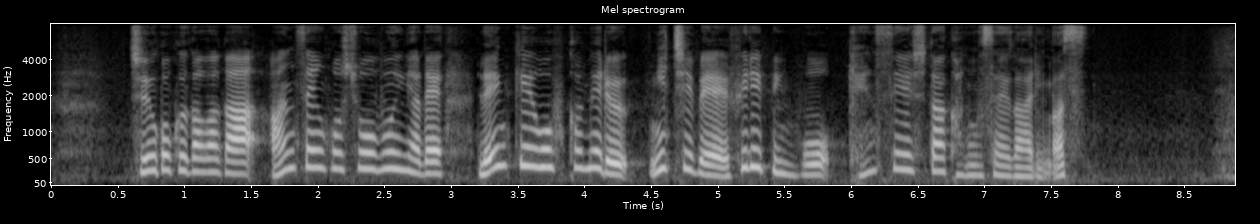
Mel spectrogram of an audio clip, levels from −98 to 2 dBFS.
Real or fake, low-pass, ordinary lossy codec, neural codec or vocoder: fake; none; none; codec, 16 kHz, 4 kbps, FunCodec, trained on Chinese and English, 50 frames a second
